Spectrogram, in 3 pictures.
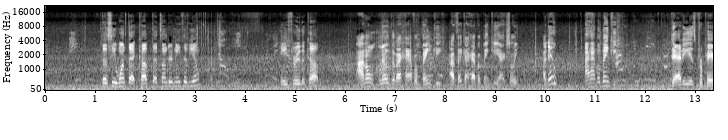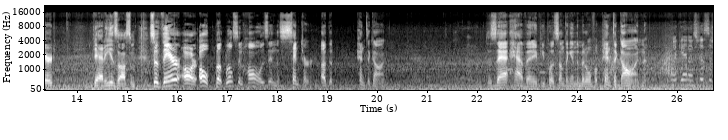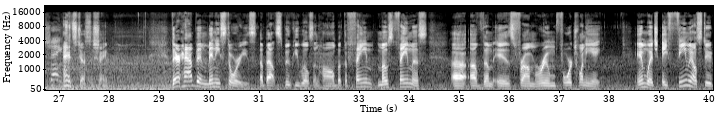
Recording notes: Today on our way to a farmers market for some fun we recorded two stories.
